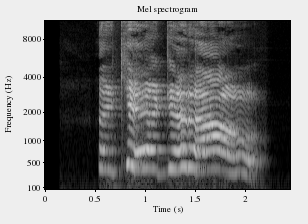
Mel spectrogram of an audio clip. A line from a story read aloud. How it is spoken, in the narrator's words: Amata sobs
